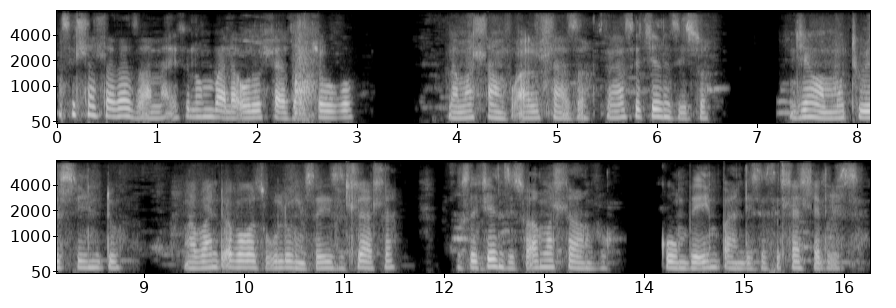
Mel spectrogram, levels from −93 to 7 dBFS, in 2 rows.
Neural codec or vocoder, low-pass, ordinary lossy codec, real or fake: none; 7.2 kHz; AAC, 32 kbps; real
